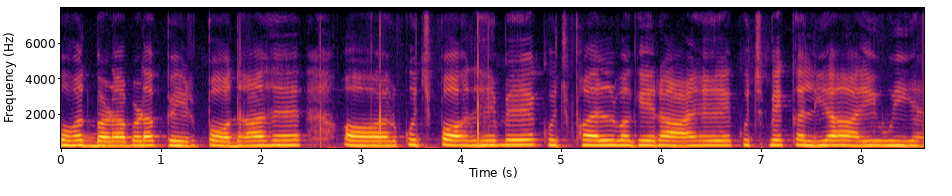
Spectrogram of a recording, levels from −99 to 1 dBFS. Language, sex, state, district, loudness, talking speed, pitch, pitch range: Hindi, female, Chandigarh, Chandigarh, -14 LUFS, 145 wpm, 260 Hz, 250-270 Hz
